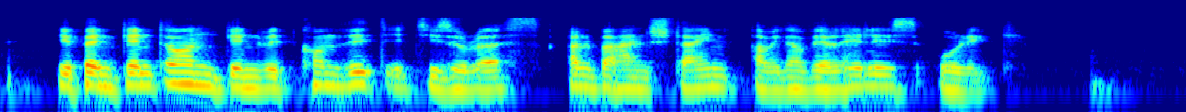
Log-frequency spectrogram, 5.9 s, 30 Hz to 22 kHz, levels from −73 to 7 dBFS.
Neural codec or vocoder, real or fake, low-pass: codec, 16 kHz, 0.7 kbps, FocalCodec; fake; 7.2 kHz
